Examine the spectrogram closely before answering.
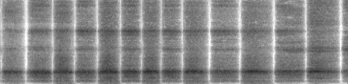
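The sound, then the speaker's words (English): Forceful breathing into a fist, with many rapid, evenly spaced huffs following one another in a steady rhythm and no talk. “I would force myself to breathe into my fist like this.”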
